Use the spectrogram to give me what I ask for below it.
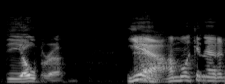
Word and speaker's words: Deobra: Yeah, it looks like it's spelled Deborah, but it's Deobra.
